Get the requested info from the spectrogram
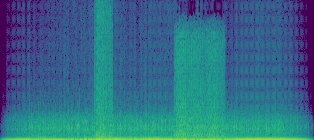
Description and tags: earth combined
This is a harshly manipulated file of rumbling that has been tweaked to the max by plug-ins and various noise making enhancers meant to simulate the sound of impacting. This, combined with the gentle rumble to accentuate
synthetic, stomp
